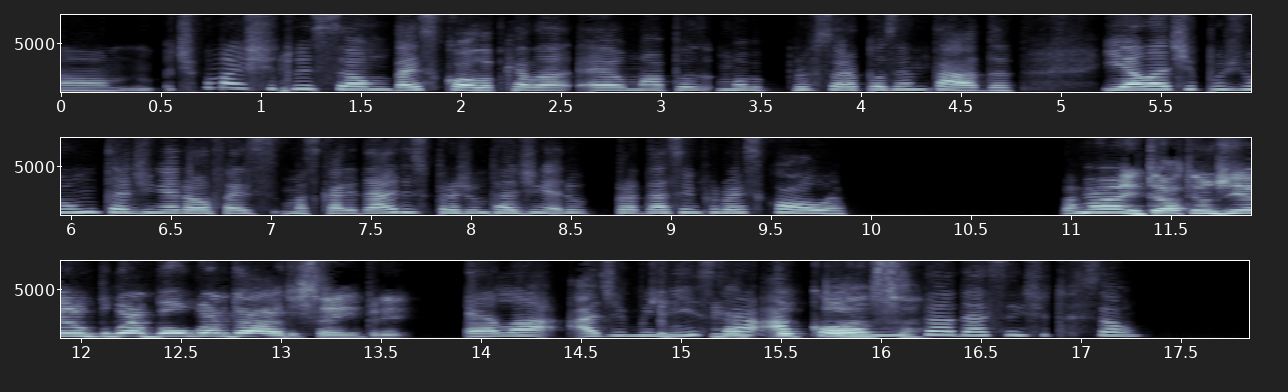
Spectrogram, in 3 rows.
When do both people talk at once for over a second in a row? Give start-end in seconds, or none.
14.8-16.3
